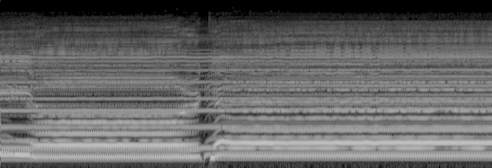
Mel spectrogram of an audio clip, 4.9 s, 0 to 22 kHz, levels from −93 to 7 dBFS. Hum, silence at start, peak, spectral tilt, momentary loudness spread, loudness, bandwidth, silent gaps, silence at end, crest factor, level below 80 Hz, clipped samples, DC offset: none; 0 s; -8 dBFS; -1.5 dB/octave; 2 LU; -20 LUFS; 14 kHz; none; 0 s; 12 dB; -70 dBFS; under 0.1%; under 0.1%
